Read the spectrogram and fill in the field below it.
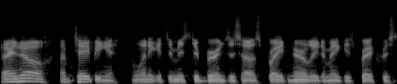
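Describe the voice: A man rattles off a cartoonish character voice at a very fast pace with a fairly low pitch.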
